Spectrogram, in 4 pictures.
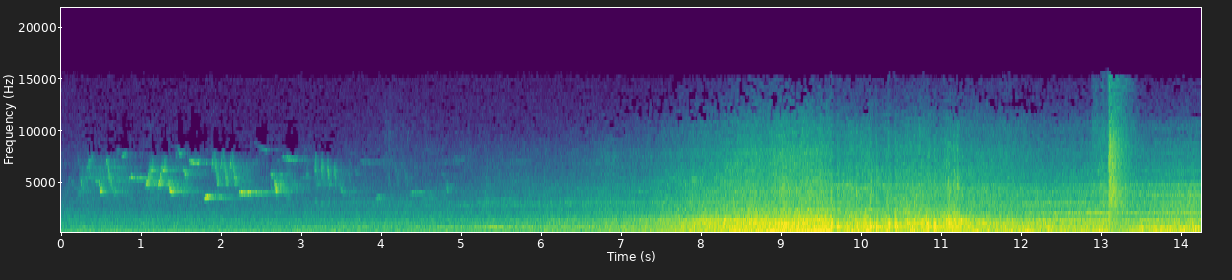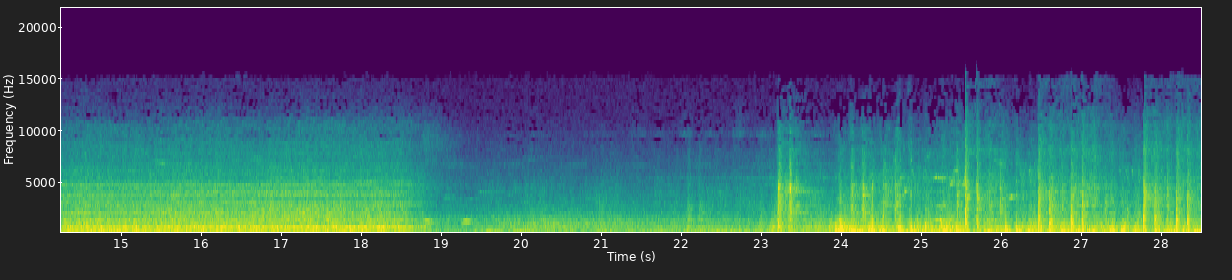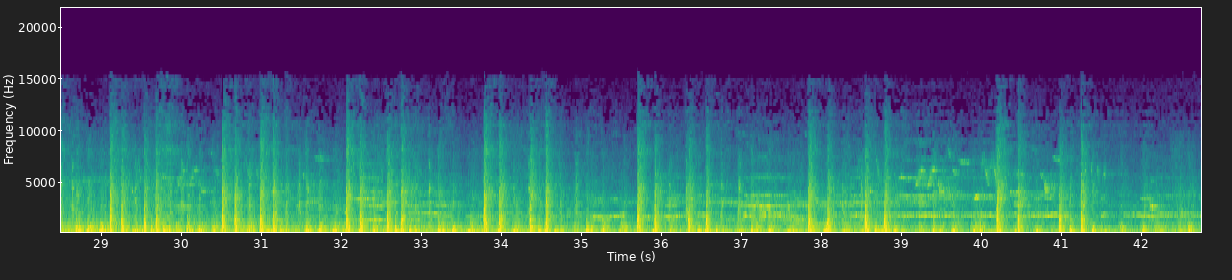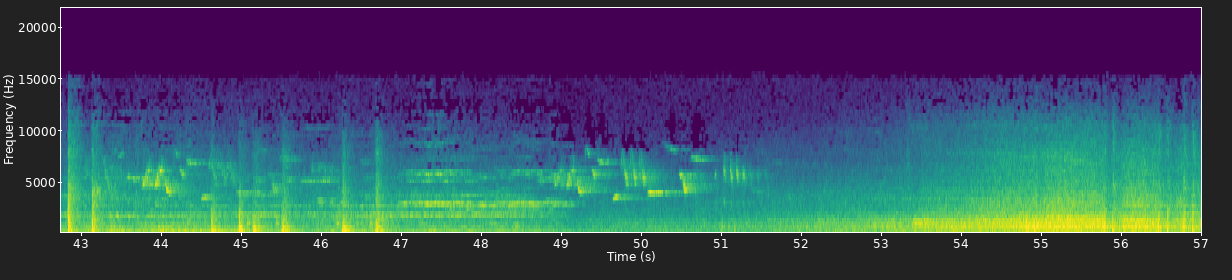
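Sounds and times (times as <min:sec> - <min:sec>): train wheels clattering over rail joints: 0:23.1 - 0:46.9
high brake squeal: 0:35.2 - 0:49.5.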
